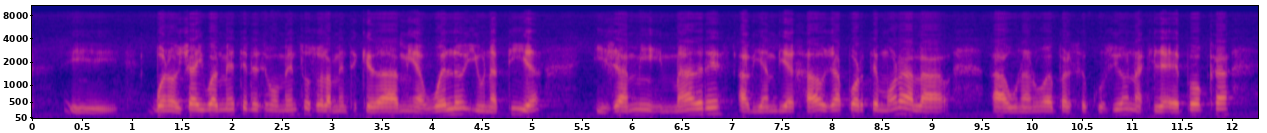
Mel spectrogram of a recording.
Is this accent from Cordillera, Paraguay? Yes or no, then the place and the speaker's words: yes; Piribebuy, Cordillera, Paraguay; Nosotros somos oriundos de Piribebuy, de la compañía 4 de julio.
